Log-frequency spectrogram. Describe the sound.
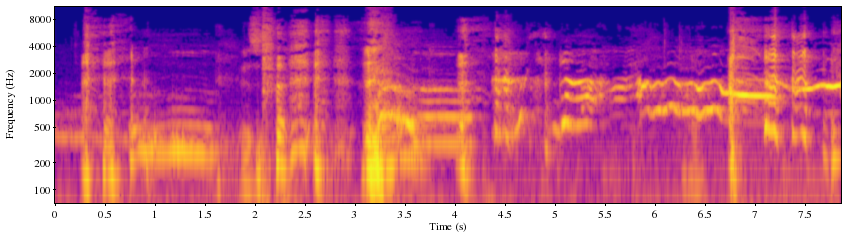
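A human voice imitates a dog, yipping and whimpering before stretching into long, wavering howls that climb in pitch. The sound is fairly loud, with no other talk.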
